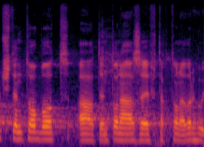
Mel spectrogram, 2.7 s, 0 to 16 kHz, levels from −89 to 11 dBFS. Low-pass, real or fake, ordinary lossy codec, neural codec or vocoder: 14.4 kHz; fake; Opus, 64 kbps; vocoder, 44.1 kHz, 128 mel bands every 256 samples, BigVGAN v2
